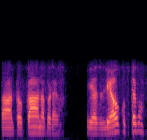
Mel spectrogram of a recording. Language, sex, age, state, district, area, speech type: Urdu, male, 45-60, Uttar Pradesh, Muzaffarnagar, urban, conversation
